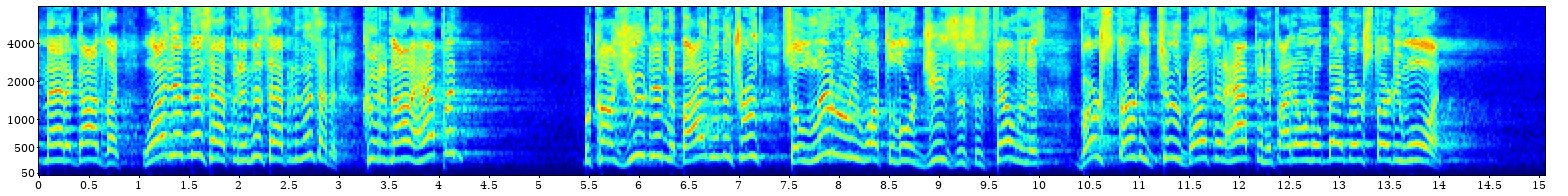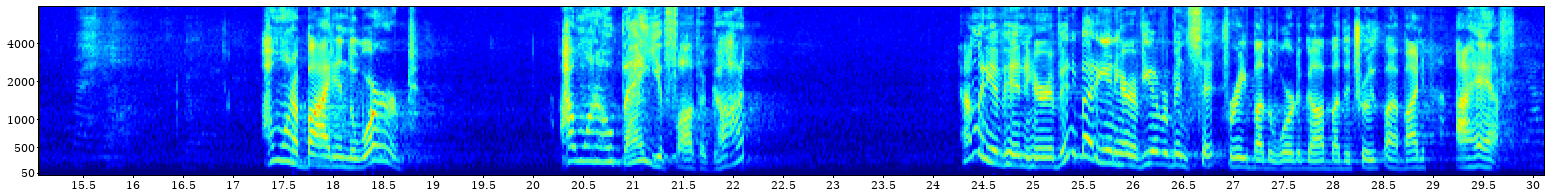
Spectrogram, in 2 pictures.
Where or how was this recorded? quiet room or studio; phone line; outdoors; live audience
live audience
